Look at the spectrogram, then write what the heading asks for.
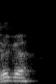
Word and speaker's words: Biggar: BI, so it's spelt Biggar, and it's a little Bigger.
